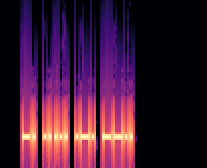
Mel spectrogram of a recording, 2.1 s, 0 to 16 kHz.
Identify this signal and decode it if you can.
Morse code, heard as a keyed tone, about 44 wpm, 700 Hz. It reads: N5RZ
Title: Easy Call Signs Repeated 2x - 45wpm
